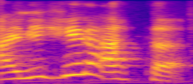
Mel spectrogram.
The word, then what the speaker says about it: Hirata: Que é arroba Hirata.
